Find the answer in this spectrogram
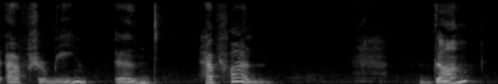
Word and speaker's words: Dankbarkeit: 3 syllables in the word Dankbarkeit. Listen and repeat after me and have fun. Dankbarkeit. Dankbarkeit.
